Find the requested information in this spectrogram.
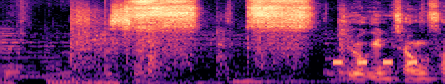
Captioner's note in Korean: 아마도 무전기 소리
